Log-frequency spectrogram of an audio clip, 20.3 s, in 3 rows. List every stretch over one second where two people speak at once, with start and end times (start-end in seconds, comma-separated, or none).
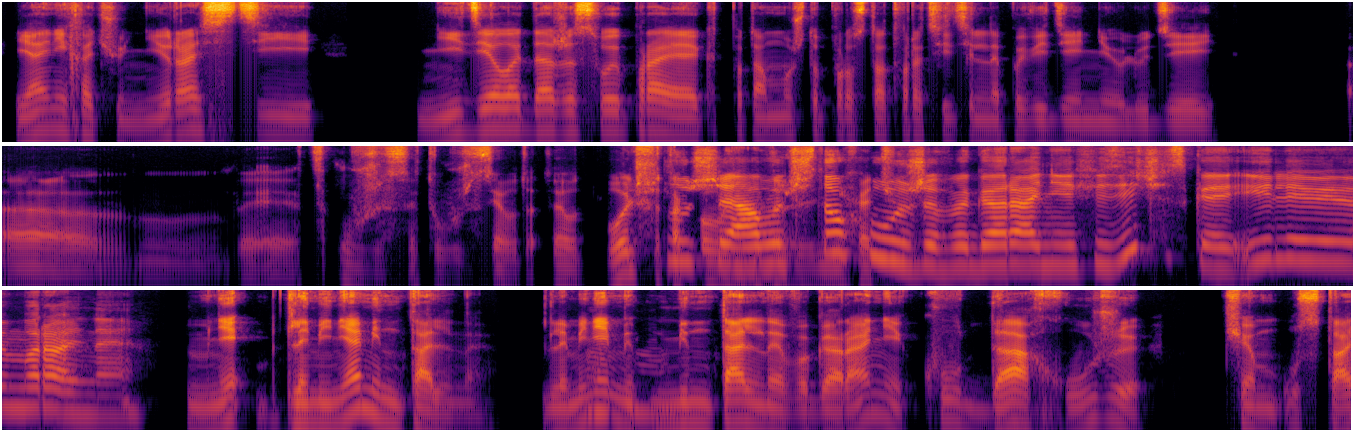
10.0-11.3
